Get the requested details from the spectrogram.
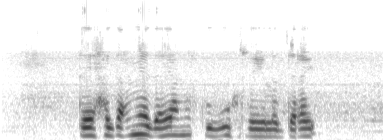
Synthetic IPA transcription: d̪̥ɛjħɑɡɑʕmɛːd̪ɐjaːmɐrkʰuːɣʊhɔrɛːjɛlɐɡ̪ɐɾɛj

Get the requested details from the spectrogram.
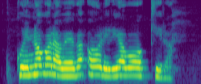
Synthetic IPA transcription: kwenɔɣɔɾawɛɣaʔɔɾeɾjaβɔkiɾa

